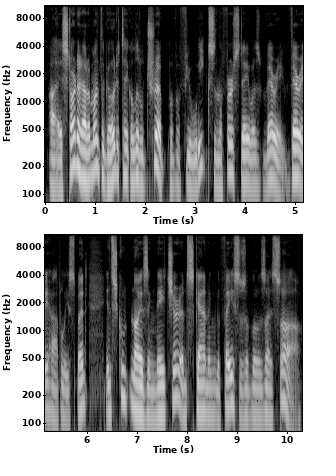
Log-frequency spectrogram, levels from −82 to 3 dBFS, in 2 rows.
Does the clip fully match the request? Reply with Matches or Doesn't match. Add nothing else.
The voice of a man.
Matches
